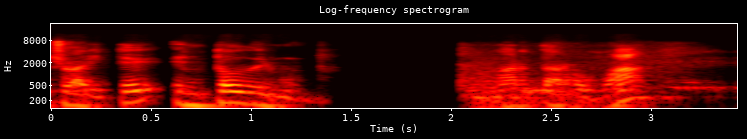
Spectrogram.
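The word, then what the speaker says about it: Marthe Robin: Marta Robá, que se escribe Marta Robin, ¿ya? Se escribe así, Marta Robin, pero es Marta Robá.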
